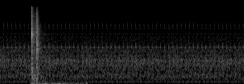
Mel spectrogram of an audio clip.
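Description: A film clapperboard's clap: one sharp snap about a third of a second in, over a steady background hiss.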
